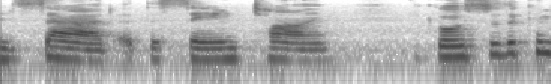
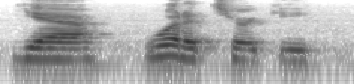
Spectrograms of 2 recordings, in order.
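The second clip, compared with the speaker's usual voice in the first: ordinary delivery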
